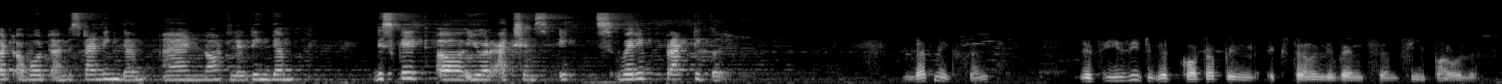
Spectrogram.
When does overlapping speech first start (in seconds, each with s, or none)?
none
